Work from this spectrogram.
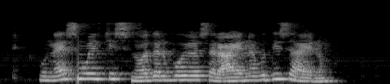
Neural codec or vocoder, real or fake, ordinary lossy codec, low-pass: none; real; MP3, 96 kbps; 7.2 kHz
